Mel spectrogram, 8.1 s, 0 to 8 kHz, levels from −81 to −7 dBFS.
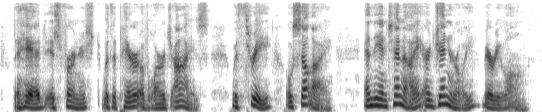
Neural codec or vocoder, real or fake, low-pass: vocoder, 44.1 kHz, 128 mel bands, Pupu-Vocoder; fake; 7.2 kHz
